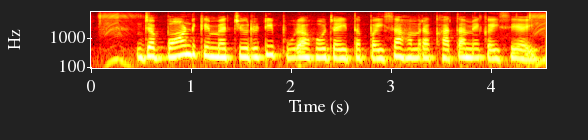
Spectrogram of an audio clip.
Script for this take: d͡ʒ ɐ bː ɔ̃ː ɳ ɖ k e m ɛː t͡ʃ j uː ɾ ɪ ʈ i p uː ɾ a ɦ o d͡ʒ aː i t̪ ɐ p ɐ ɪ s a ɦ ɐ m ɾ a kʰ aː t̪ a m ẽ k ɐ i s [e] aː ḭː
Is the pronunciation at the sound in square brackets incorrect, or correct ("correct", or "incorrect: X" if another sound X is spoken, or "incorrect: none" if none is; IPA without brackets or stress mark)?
correct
